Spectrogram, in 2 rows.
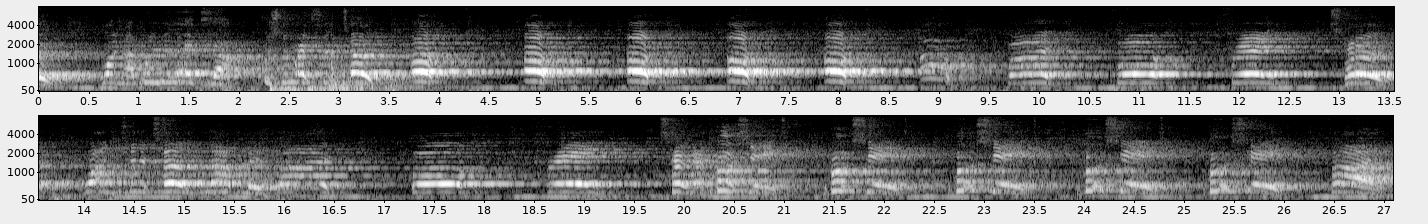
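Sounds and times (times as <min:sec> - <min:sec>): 
man's voice leading a gym class at Bloomsbury Fitness: 0:00.0 - 0:27.0
dull thump: 0:02.2 - 0:03.7.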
